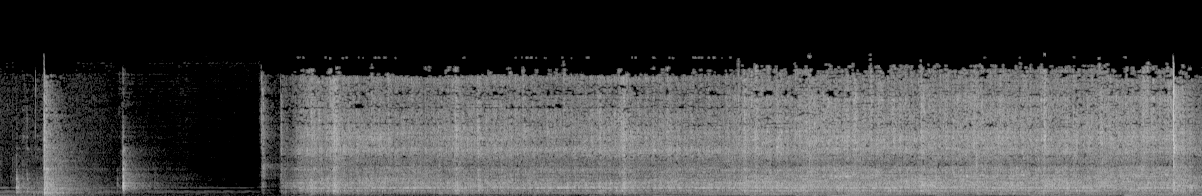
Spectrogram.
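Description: A stand mixer runs on its lowest stir speed, mixing dough in a bowl: two sharp clicks, then a steady, loud whirring motor hum that continues evenly to the end, with no voices.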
